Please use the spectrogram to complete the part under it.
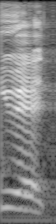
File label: "yue4", Chinese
